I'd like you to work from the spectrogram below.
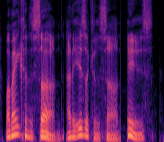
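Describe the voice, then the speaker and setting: In a very clean recording with a silent background, a man with an English accent speaks at a fairly slow pace. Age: 50s. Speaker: podcast host. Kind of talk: monologue commentary.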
